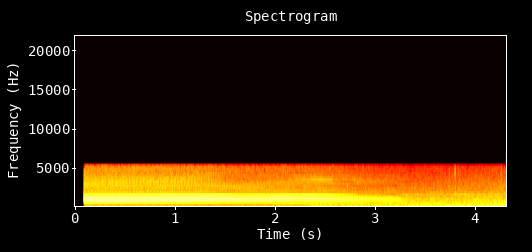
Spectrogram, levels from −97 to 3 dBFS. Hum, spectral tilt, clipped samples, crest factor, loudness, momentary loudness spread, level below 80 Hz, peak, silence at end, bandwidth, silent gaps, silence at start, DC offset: none; -5.5 dB/octave; under 0.1%; 10 dB; -12 LUFS; 13 LU; -50 dBFS; -2 dBFS; 0 s; 5.4 kHz; none; 0.1 s; under 0.1%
